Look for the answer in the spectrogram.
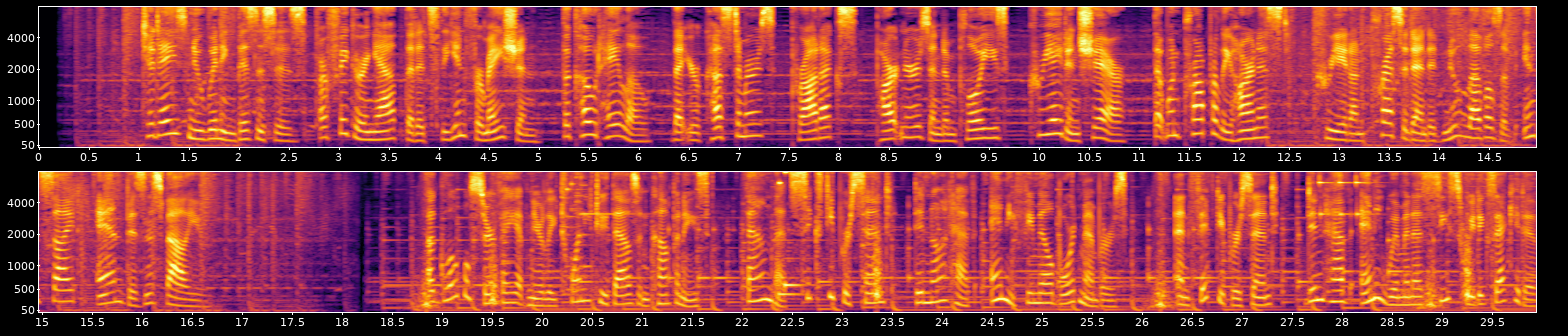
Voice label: Narration; TaDa

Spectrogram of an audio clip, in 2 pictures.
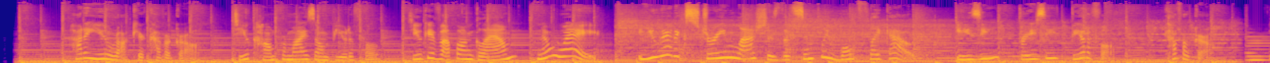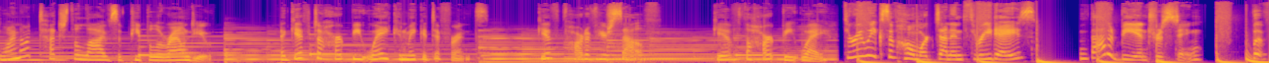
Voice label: commercial; TaDa

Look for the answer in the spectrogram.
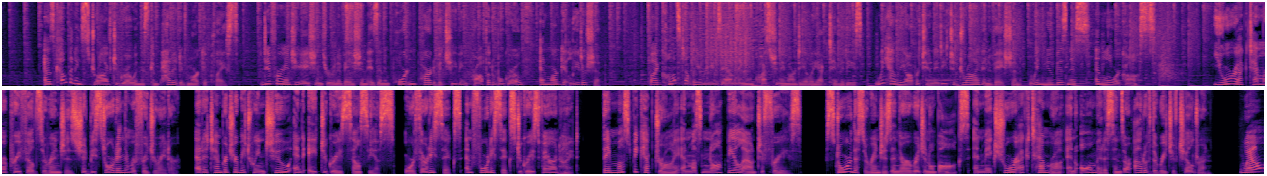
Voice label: Narration; TaDa

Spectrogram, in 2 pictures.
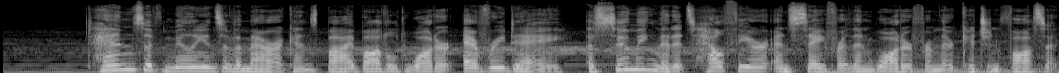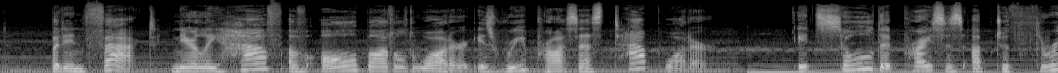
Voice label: Narration; TaDa

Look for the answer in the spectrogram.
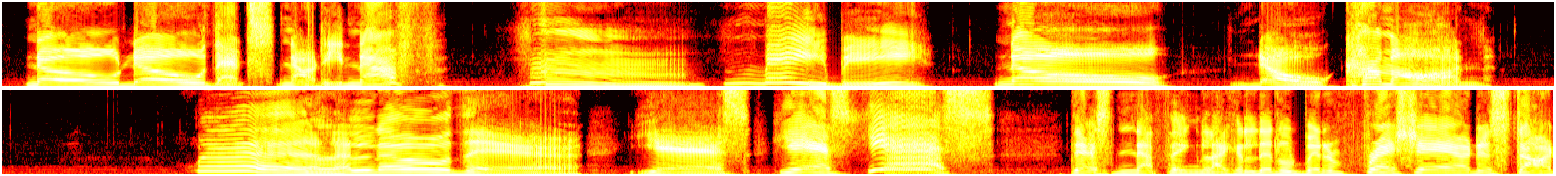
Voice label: Character; TaDa

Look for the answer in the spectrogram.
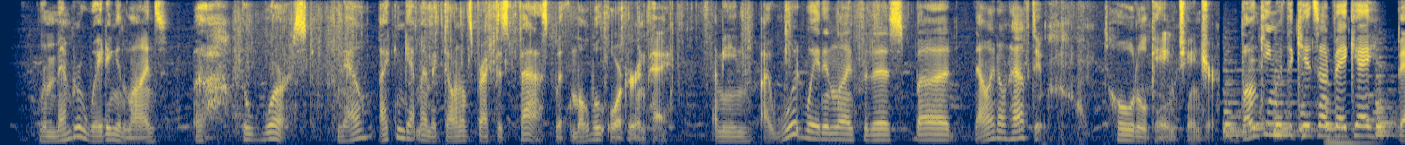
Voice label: Commercial; TaDa

